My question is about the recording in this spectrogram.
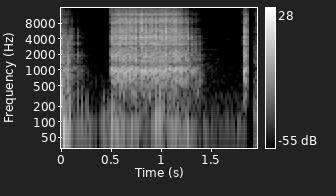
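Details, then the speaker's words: Toy hauler auxiliary fuel transfer pump after sanding its gears and reassembling: even buzzing whir under a second with no binding or catching; pump spins freely after repair. "now i didn't figure you guys needed to see me put it back together again but it is turning freely now"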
